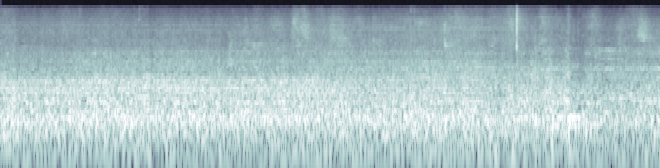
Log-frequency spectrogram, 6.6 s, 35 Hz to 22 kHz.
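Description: An X10 commuter electric multiple unit running at speed, heard from inside the passenger car as a steady low rumble of wheels and running gear, with a few faint ticks.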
